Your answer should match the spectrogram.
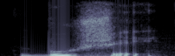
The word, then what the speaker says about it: bouchée: In this lesson, we will see together two words that are written differently but pronounced the same way. Boucher, boucher.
